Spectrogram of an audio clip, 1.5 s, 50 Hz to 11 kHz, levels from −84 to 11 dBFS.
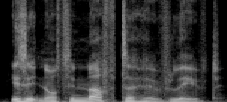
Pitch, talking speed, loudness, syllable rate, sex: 110 Hz, 275 wpm, -18 LUFS, 6.6 syllables/s, male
